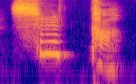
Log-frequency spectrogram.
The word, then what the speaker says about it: 싫다: 싫다, 싫다. It means to be distasteful, disgusting. Basically, you don't like something. So, 싫다. Again, I'm pronouncing the 받침 on the left side, the first 받침.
